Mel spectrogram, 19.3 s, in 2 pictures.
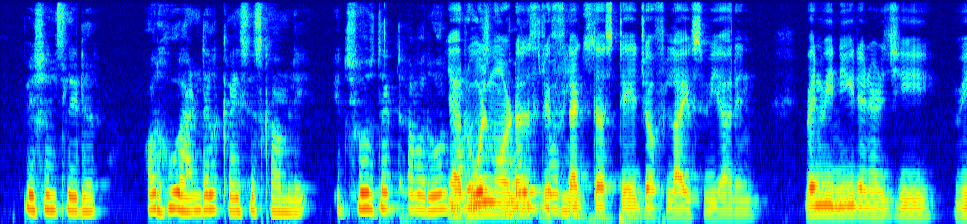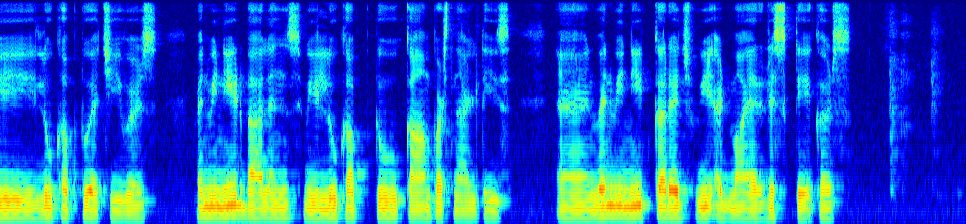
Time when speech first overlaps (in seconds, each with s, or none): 4.5 s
